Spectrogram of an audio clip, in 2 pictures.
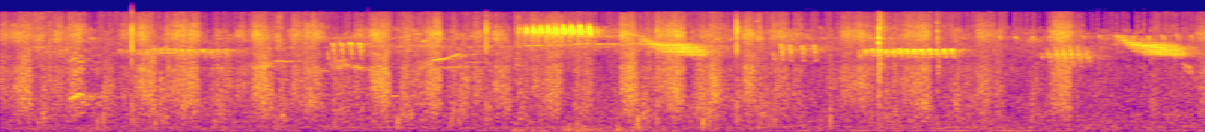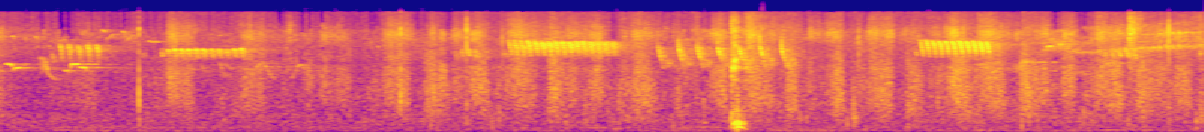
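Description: Footsteps crunch on cobblestones at a steady walking pace.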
